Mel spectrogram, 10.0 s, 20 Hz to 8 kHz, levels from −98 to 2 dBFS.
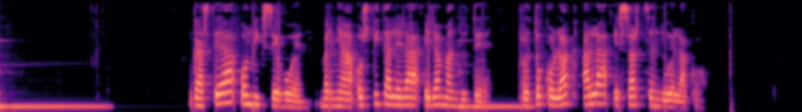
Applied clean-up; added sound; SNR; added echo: classical method Wiener filter.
